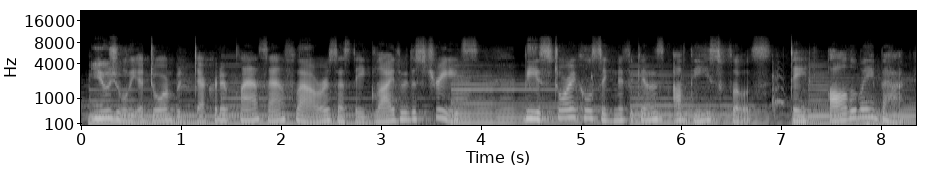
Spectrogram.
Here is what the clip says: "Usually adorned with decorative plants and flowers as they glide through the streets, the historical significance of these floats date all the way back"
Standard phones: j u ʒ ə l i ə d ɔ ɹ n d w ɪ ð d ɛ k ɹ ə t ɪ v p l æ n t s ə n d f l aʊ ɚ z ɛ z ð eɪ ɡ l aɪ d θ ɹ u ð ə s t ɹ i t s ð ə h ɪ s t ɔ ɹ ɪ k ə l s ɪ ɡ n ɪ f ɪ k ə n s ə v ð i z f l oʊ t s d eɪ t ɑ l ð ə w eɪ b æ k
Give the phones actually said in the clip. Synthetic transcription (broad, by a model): j u ʒ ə l i ə d ɔ ɹ n d w ɪ ð d ɛ k ɹ ə t ɪ v p l æ n t s ə n d f l aʊ ɚ z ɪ z ð eɪ ɡ l aɪ d θ ɹ u ð ə s t ɹ i t s ð ə h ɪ s t ɔ ɹ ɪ k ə l s ɪ ɡ n ɪ f ɪ k ə n s ə v ð i z f l oʊ t s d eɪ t ɑ l ð ə w eɪ b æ k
